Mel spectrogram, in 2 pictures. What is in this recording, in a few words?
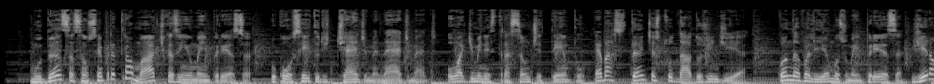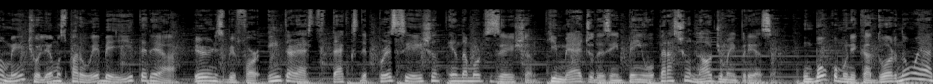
portuguese brazilian e-learning; Tenho 40 anos. Sou um dublador brasileiro com sotaque natural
